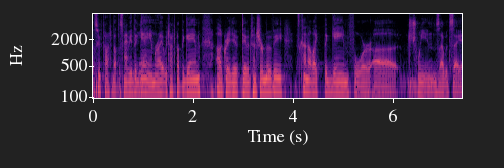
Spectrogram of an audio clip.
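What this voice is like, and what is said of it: Very fast talking. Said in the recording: “how fast I'm talking ... they couldn't believe how fast I talk on the show ... You're a New Yorker. You don't have time for slow talking.”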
